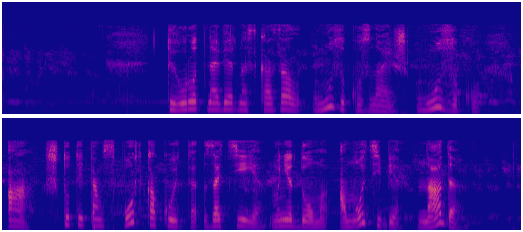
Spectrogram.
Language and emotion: Russian, neutral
